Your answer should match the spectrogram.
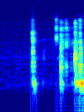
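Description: Computer keyboard keys tapped in a short burst, one isolated click followed after a pause by a quick run of several clicks, close and fairly clear with no talking.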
